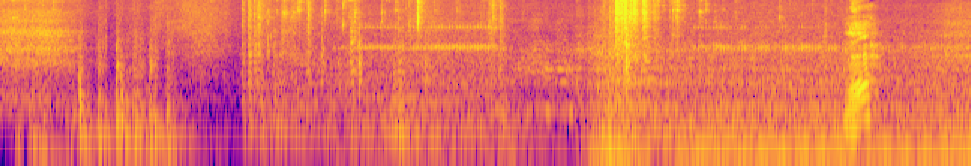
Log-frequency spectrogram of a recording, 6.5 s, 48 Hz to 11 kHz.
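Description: VW T4 bus's five-cylinder diesel engine being started: after a short steady tone, it catches about four seconds in and settles into a steady idle.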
